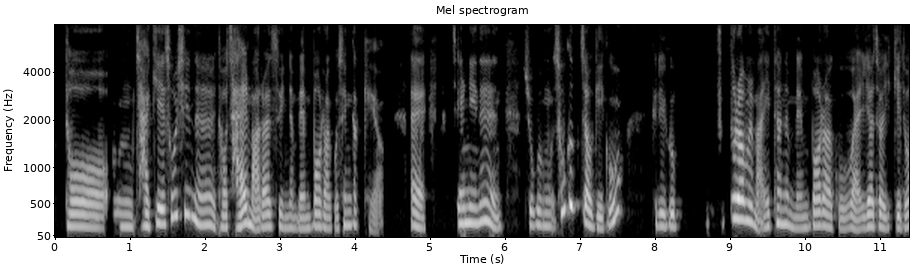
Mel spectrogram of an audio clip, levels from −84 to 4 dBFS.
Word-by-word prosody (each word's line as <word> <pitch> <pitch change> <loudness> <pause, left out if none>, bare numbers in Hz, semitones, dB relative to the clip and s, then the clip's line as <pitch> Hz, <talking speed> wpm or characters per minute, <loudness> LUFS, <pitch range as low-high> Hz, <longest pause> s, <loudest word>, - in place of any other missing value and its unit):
더 170 -3 +2 0.2
음 175 -1 -2
자기의 190 +4 +2
소신을 280 - 0
더 165 -2 -2
잘 175 +6 +3
말할 175 -4 +2
수 175 +1 -8
있는 160 -2 -6
멤버라고 150 0 -2
생각해요. 195 +3 -7 0.4
예. 170 -5 +2 0.4
제니는 220 -5 +2 0.3
조금 190 -2 -4
소극적이고 360 - +1 0.4
그리고 180 -3 -2 0.6
부끄럼을 270 +1 +6
많이 175 -2 -3
타는 210 -2 -1
멤버라고 160 -1 -2
알려져 170 +4 0
있기도 160 +2 -3
180 Hz, 290 characters per minute, -21 LUFS, 165-210 Hz, 0.6 s, 부끄럼을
